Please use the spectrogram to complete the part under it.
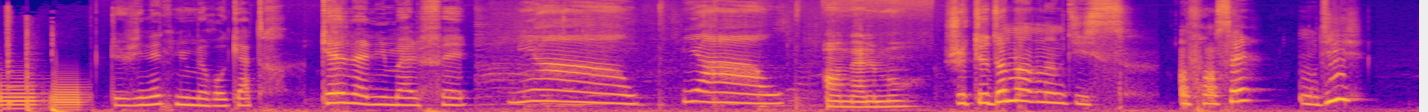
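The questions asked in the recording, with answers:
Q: Quel animal fait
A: le chat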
